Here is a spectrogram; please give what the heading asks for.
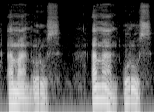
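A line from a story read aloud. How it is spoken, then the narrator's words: Dying girl's plaintive whisper. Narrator (Russian): шептала девочка, с этой жалобной мольбой о помощи, она и скончалась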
